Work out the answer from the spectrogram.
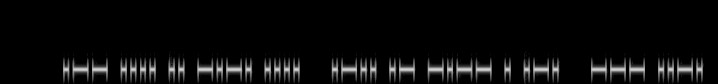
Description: Morse code, heard as a keyed tone, about 25 wpm, 700 Hz. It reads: WHICH LAYER OF
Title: Sentences from Top 1600 Words 25wpm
